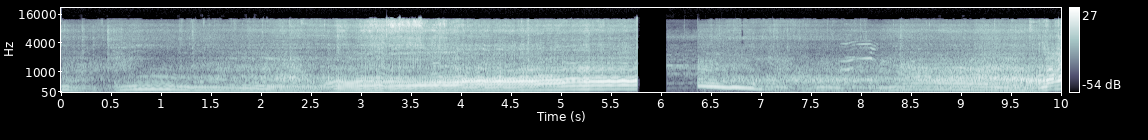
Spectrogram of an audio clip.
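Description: Off-road racing buggy engine running hard on a dirt stage: pitch dips about half a second in, then climbs steadily under acceleration. The sound breaks off briefly just before the six-second mark, then an engine comes back with several quick lifts and pickups before rising strongly again near the end.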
